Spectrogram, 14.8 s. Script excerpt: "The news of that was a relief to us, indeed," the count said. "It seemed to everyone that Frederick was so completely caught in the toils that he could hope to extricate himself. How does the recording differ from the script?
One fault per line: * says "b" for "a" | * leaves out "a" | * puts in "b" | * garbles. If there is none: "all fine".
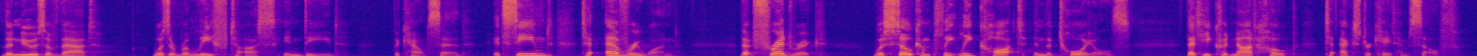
* puts in "not"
